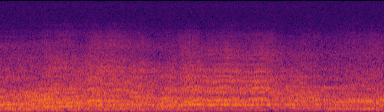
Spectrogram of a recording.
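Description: Super sedan race cars at Moama Speedway roar together in a loud, continuous engine drone as the field gets away, a dense sustained rumble with no break.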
